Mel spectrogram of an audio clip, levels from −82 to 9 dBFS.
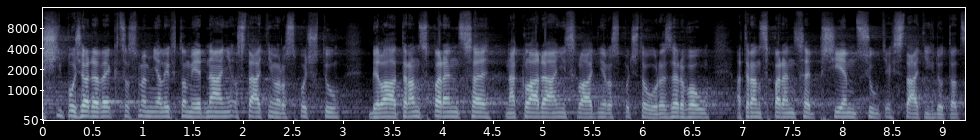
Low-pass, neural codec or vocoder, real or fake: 14.4 kHz; none; real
